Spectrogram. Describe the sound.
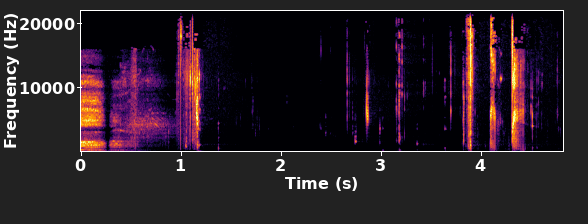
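Quiet chewing of tasty food: soft wet mouth clicks and squishes in irregular bursts, with a silent pause in the middle.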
